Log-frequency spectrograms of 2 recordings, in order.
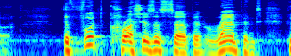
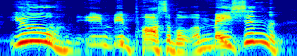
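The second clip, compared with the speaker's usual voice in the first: incredulous disbelief; 6 semitones higher, slower than usual. Acted. Tipsy friend scoffs at his host's claim, incredulous. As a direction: scoff in disbelief that he could be one. Friend doubts narrator is a Mason.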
